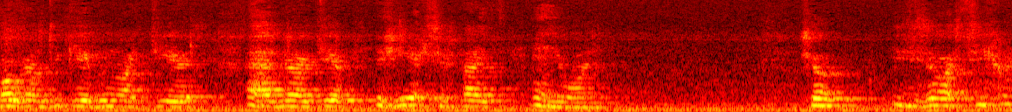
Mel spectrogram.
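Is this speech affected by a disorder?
Yes: traumatic brain injury; near-fatal injury.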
